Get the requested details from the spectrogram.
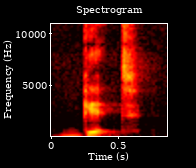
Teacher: The next sound is a voiced sound, stop sound made in the back of the mouth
